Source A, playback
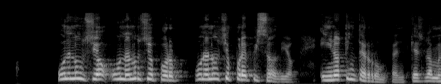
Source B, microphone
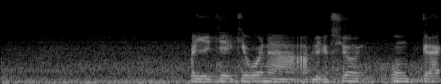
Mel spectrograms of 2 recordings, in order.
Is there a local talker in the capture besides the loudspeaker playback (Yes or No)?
Yes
